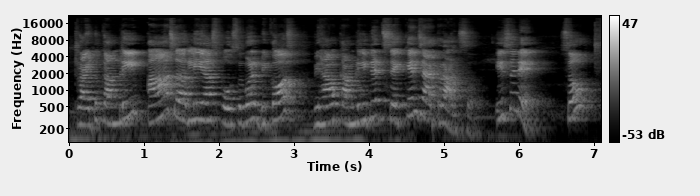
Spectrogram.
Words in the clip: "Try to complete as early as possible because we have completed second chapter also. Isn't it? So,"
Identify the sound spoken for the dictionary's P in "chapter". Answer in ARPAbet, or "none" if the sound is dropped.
none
